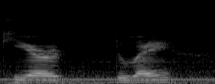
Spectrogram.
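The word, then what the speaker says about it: Keir Dullea: get joseph bottoms christie alley james daughton and kierr doulay that's how you say his name uh martina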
